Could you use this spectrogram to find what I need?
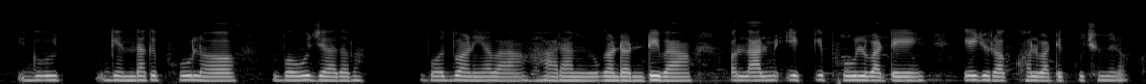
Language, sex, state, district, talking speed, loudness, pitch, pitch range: Bhojpuri, female, Uttar Pradesh, Gorakhpur, 150 wpm, -25 LUFS, 190 Hz, 180-195 Hz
